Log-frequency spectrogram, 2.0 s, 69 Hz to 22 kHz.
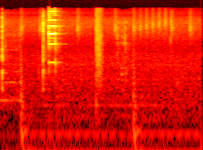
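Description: A short high electronic beep about half a second in, as a photo is taken with the SG701 drone's camera from the transmitter's button. A few faint clicks follow over a low steady hum.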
